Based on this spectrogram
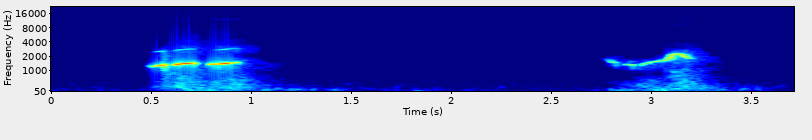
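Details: Chinese hwamei of the 'họa mi đất' kind in a singing contest: three loud, level whistled notes in quick succession, a pause of nearly two seconds, then a softer whistle that rises at the end. Nothing else is heard.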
